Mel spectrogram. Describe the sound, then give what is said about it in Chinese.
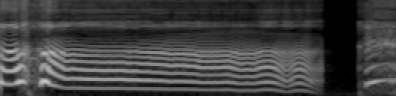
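An acted cry of a mother sobbing sadly in a children's story: one sustained, high, wavering wail that dips in pitch at the end and breaks off, followed by a brief sniffling sound. “妈妈竟然哭了起来，她一直哭，一直哭，哭得好伤心呐。”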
